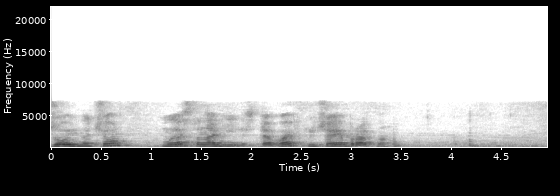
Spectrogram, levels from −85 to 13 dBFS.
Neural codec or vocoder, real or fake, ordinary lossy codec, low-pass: none; real; AAC, 32 kbps; 7.2 kHz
